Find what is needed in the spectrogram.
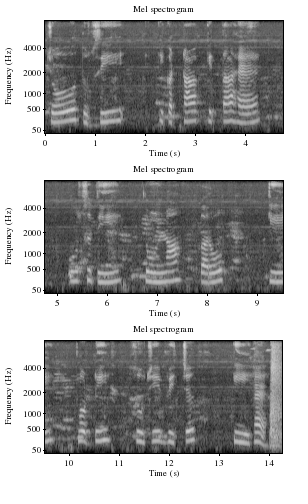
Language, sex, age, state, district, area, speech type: Punjabi, female, 45-60, Punjab, Mohali, urban, read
